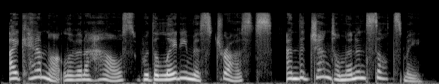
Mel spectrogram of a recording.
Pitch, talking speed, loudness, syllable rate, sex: 230 Hz, 220 wpm, -17 LUFS, 5.8 syllables/s, female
